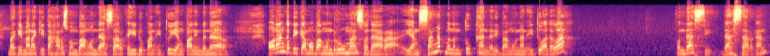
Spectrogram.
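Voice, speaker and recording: A middle-aged woman pastor preaching a sermon to a congregation, exhorting them with rhetorical questions and rising emphasis. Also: medium pitch.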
